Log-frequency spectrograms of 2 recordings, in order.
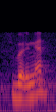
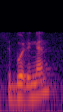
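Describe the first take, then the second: The two takes are said the same way.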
